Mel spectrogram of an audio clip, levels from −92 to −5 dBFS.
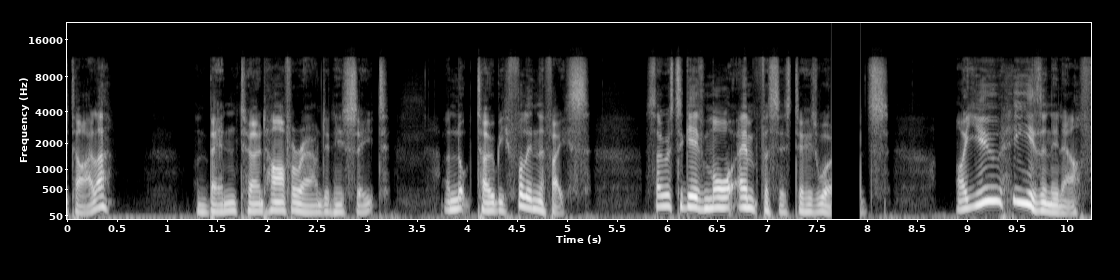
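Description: A Bluetooth stall interrupts the speech from 7.65 to 7.94 s, where the sound drops to silence for about 0.29 s and then resumes. The cause is likely radio interference on the wireless link delaying packets until the headphones' small playback buffer emptied, leaving nothing to play until retransmitted data arrived. It is heard as a clean, abrupt gap in the speech.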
